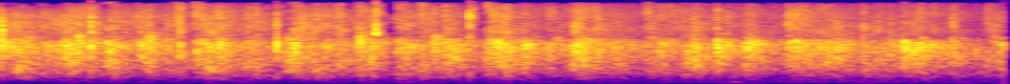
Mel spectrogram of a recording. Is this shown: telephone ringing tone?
no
